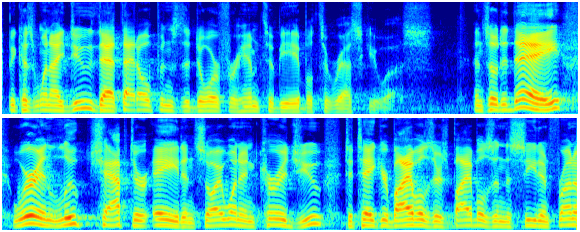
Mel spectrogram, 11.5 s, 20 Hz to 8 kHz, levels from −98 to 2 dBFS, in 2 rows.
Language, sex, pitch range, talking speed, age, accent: English, male, 120-155 Hz, 225 wpm, 50-69, American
